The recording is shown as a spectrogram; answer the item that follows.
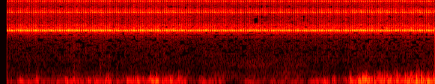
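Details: A male tree cricket (genus Oecanthus) sings a steady, unbroken high-pitched trill, with low rumbling noise beneath.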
